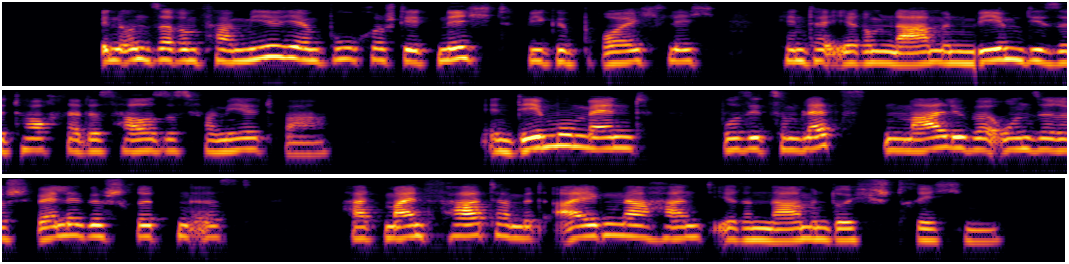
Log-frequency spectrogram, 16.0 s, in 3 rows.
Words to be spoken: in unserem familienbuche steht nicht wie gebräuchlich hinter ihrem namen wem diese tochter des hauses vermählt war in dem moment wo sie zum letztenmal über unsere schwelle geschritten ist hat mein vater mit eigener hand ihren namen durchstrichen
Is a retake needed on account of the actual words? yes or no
no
